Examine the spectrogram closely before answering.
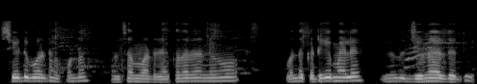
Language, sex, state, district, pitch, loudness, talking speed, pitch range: Kannada, male, Karnataka, Dharwad, 155 Hz, -30 LUFS, 165 wpm, 140-165 Hz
